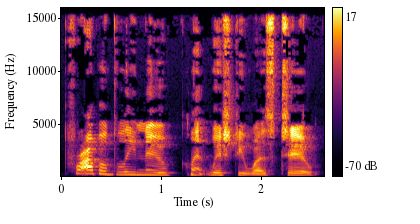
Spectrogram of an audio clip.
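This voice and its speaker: A woman narrating fan fiction aloud in a calm, even storytelling manner. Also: mid-range voice, measured pace.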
